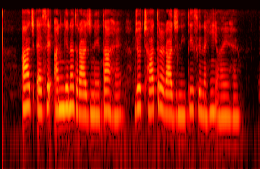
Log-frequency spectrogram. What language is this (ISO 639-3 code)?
hin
